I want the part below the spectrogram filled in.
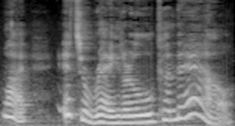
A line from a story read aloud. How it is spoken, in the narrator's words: exclaimed a second boy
